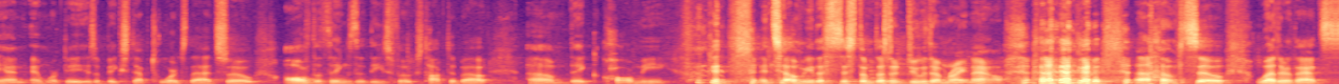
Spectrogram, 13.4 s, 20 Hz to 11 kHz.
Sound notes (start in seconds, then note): 10.0 laughter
